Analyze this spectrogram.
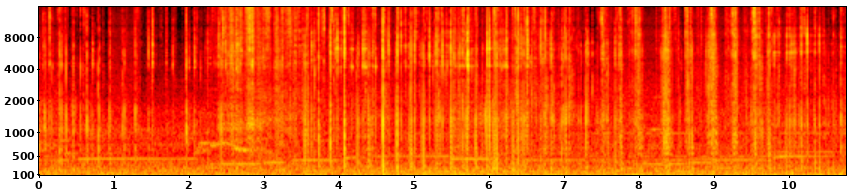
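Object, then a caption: Hollow ribbed ceramic clay brick wall with cement mortar. Fingertips and nails scratch quickly along the grooves of an unplastered wall of hollow ribbed ceramic clay bricks laid with cement mortar. The result is a dense, bright rasping texture of rapid dry clicks and scrapes over a faint low rumble, with a soft steady tone that steps between pitches underneath.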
